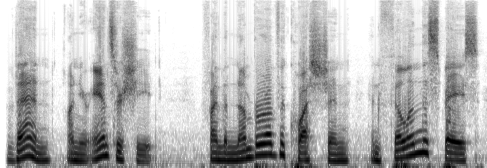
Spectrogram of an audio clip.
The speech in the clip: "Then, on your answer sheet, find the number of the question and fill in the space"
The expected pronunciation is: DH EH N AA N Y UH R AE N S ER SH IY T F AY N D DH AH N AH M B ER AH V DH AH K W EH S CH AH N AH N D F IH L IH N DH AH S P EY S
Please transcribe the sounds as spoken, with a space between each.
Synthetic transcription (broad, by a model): DH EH N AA N Y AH R AE N S ER SH IY T F AY N DH AH N AH M B ER AH V DH AH K W EH S CH AH N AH N F IH L IH N DH AH S P EY S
